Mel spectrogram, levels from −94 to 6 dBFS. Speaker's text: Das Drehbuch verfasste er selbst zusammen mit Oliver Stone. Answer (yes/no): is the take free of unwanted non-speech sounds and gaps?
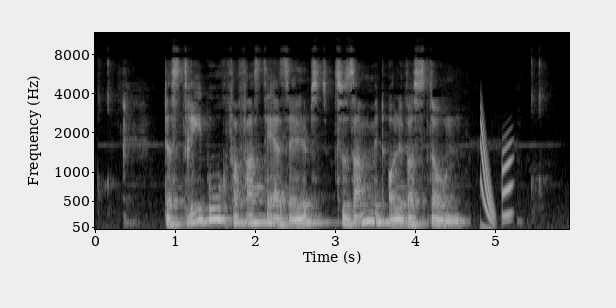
no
